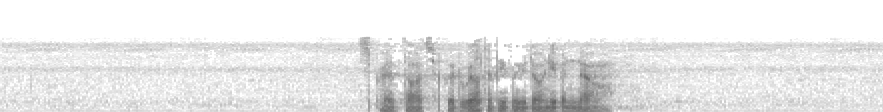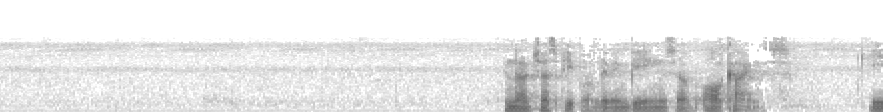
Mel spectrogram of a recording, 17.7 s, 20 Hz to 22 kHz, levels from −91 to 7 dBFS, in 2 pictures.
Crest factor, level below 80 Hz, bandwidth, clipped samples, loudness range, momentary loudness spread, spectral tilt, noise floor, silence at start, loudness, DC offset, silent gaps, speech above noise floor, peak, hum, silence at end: 24 dB; -54 dBFS; 5.8 kHz; under 0.1%; 23 LU; 26 LU; -5 dB/octave; -64 dBFS; 3.6 s; -38 LUFS; under 0.1%; none; 27 dB; -16 dBFS; none; 0 s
